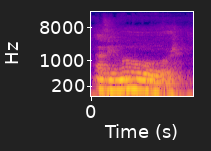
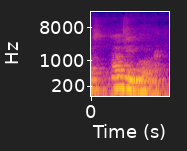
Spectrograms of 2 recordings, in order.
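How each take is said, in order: First: The stress falls on the final part, more. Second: The stress falls on the opening part, Avie. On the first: The speaker calls it right. "because the stress is on the second word" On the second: The speaker calls it wrong. "not Aviemore"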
